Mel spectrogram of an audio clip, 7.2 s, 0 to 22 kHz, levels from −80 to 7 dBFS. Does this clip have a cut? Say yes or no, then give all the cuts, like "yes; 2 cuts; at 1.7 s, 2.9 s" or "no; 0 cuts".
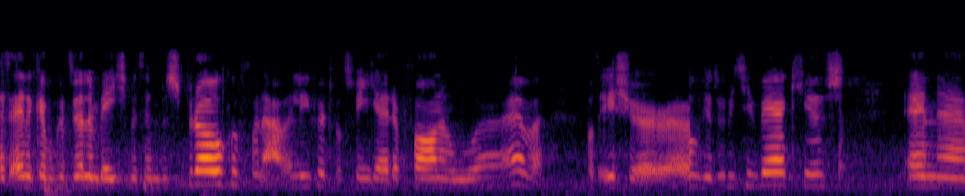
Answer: yes; 1 cut; at 5.2 s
